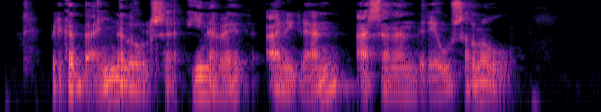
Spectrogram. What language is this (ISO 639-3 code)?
cat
